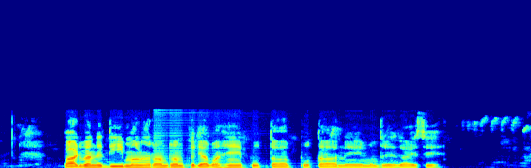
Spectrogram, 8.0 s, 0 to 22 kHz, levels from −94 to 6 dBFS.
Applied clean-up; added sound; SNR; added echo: neural separator model SepFormer DNS4.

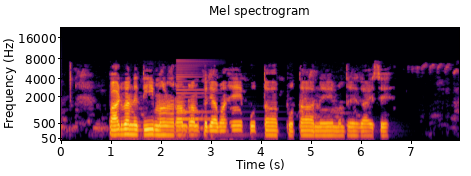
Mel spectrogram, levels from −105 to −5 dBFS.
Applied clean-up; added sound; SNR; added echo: classical method spectral subtraction.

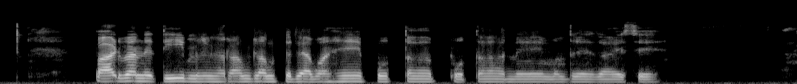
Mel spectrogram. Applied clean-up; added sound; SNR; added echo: neural diffusion model UNIVERSE++.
